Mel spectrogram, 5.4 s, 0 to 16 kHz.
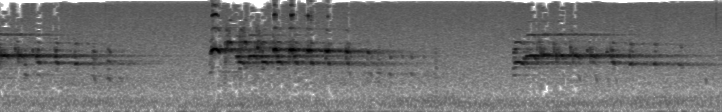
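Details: Early-morning duet from a mated eagle pair roosting close to their Big Bear Lake nest in California, November 2018: a fading chortle, then a loud stuttering series of piping squeals, and a third chortle starting after a short pause.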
